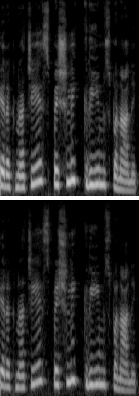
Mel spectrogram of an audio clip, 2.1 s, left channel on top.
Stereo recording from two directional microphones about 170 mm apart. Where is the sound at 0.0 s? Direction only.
20° left (ahead or behind).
